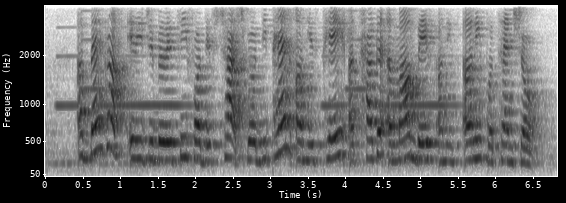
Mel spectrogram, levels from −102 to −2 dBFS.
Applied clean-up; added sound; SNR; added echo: none; Wind instrument, woodwind instrument; 15 dB; none.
